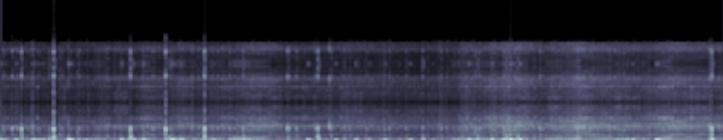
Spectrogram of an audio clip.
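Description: A dirt bike's tyres and suspension thump and knock over rocks.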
